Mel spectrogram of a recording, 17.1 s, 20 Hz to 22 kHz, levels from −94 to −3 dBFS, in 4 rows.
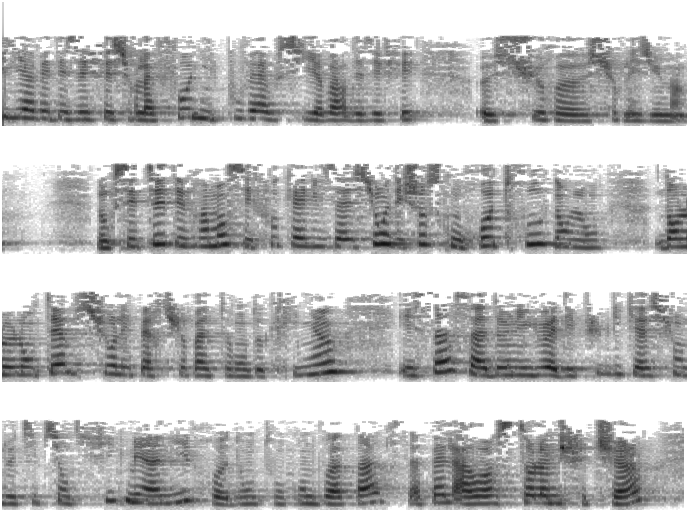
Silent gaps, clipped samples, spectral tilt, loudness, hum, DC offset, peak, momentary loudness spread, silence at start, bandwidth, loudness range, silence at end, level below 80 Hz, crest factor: none; under 0.1%; -0.5 dB/octave; -23 LUFS; none; under 0.1%; -4 dBFS; 11 LU; 0 s; 7.4 kHz; 4 LU; 0 s; -76 dBFS; 20 dB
